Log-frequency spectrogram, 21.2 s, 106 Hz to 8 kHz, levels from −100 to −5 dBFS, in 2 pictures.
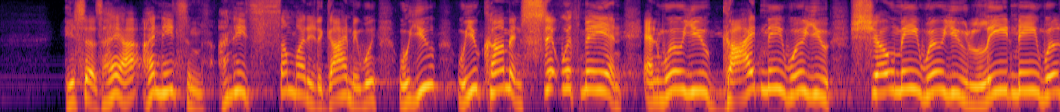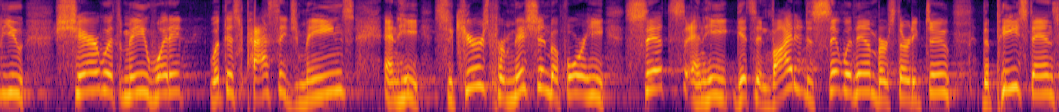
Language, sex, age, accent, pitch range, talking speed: English, male, 40-59, American, 170-240 Hz, 190 wpm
